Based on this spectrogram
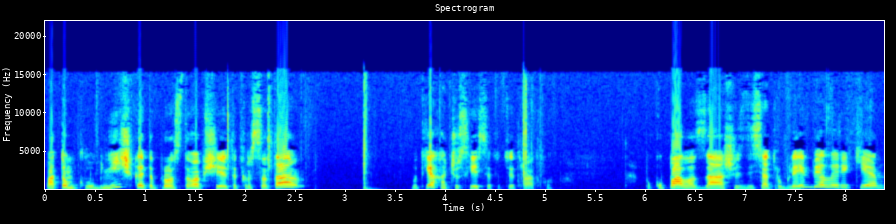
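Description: Here a woman speaks at a moderate pace with a high pitch. She takes long, frequent pauses over light background noise. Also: ordinary pitch variation. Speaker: student video blogger. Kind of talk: casual show-and-tell vlog. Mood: enthusiastic, cheerful. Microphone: phone near.

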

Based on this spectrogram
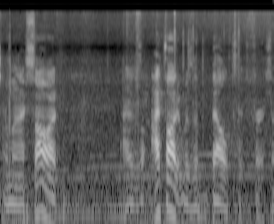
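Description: Against noticeable background noise, a man speaks at a moderate pace with very wide pitch swings. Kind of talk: show-and-tell commentary. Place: garden. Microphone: camera far.

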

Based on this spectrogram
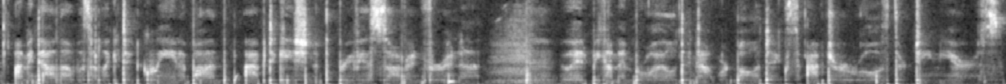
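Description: A soft-spoken woman whispering at a fairly quick pace over loud background noise. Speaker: soft-spoken reader. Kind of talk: reading aloud from a book. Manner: soft close-mic ASMR whisper. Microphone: studio mic.

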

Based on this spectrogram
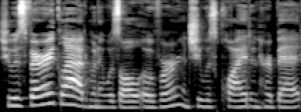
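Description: The reading voice is natural, and its pitch varies in an ordinary way.

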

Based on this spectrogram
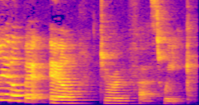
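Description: A woman talks at a fairly slow pace. Room echo is audible around her voice. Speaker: YouTuber giving student advice. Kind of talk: casual vlog chat. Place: kitchen.

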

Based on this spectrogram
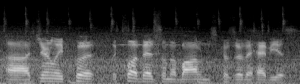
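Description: A man's voice over music in the background. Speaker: factory staff giving tour. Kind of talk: guided tour explanation. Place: factory.

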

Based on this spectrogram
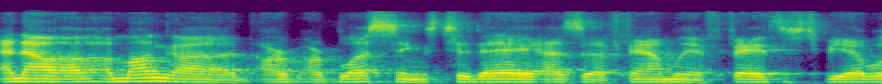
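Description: Here a man is talking. His pace is fairly quick. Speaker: pastor. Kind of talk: worship welcome and announcements. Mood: warm, smiling. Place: home room. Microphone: webcam.

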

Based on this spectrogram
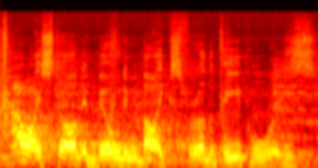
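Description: Faint music plays behind a man as he talks with ordinary pitch variation. Room echo is audible. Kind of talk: interview answer. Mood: relaxed, reminiscing, light laughs. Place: garage. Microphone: lapel.

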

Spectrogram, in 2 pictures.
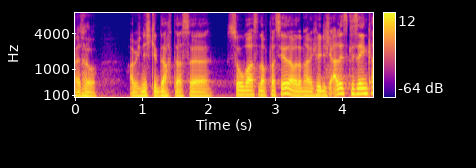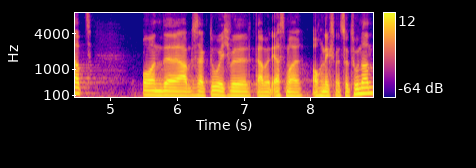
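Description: The background stays quiet. A man's voice sits fairly low, with ordinary pitch variation. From Germany, Munich; Germany. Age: 30s. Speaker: former professional footballer. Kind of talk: interview. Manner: hesitant with many fillers. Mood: relaxed, reflective. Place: studio. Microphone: lapel.

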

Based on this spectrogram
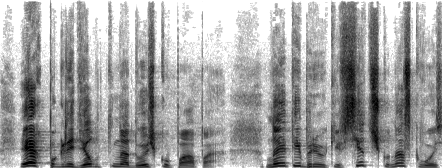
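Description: A man pitched high, with very wide pitch swings against a quiet background. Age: old. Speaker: poet. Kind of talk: poetry reading. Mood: wry, humorous. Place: stage. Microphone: handheld.

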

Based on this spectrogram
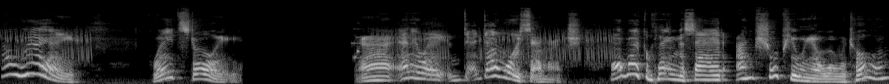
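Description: Someone speaks at a fairly high pitch and a fairly slow pace, with long, frequent pauses. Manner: rambling, anxious, blunt.

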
